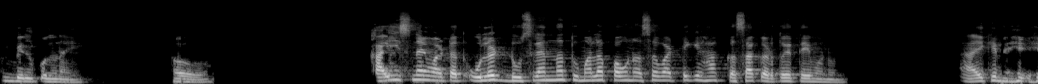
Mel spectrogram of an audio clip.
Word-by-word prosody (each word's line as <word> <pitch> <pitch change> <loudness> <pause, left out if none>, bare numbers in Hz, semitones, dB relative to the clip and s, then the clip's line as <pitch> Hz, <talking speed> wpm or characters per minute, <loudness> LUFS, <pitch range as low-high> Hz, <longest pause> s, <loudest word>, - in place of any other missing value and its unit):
बिलकुल 140 -2 0
नाही. 110 -3 -6 1.0
हो. 120 -3 -3 1.6
काहीच 190 +6 +3
नाही 215 -1 +5
वाटत. 175 -3 +2
उलट 195 +4 +6
दुसऱ्यांना 190 +5 +1
तुम्हाला 190 +1 +1
पाहून 195 -1 +1
असं 185 +2 -3
वाटते 190 +1 -2
की 200 +1 -4
हा 185 0 -3
कसा 165 +2 +2
करतोय, 155 0 +1
ते 140 - +2
म्हणून. 115 -5 -8 1.2
आहे 140 +3 0
की 185 - +2
नाही? 150 -1 -2
170 Hz, 120 wpm, -21 LUFS, 140-190 Hz, 1.6 s, उलट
